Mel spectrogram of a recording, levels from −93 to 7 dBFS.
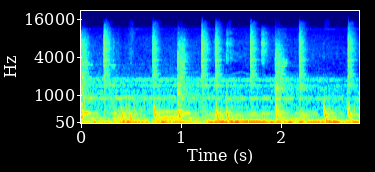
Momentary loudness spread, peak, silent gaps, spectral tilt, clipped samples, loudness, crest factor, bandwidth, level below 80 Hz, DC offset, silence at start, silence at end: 4 LU; -10 dBFS; none; -5.5 dB/octave; under 0.1%; -25 LUFS; 12 dB; 13 kHz; -24 dBFS; under 0.1%; 0 s; 0 s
